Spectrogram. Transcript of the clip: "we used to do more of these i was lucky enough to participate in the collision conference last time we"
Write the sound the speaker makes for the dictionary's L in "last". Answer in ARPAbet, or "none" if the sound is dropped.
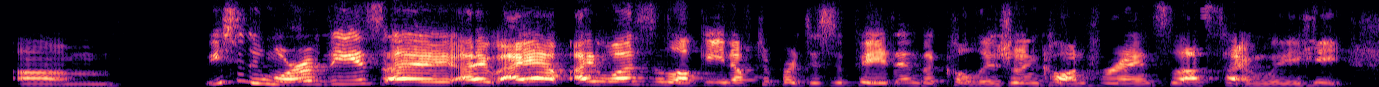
L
